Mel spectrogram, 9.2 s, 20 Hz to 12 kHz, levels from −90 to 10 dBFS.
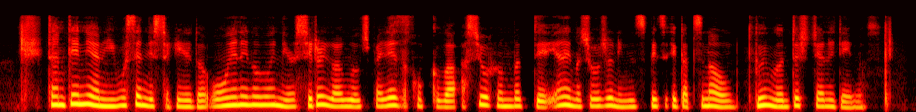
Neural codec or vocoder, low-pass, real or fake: codec, 16 kHz, 0.5 kbps, FunCodec, trained on LibriTTS, 25 frames a second; 7.2 kHz; fake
